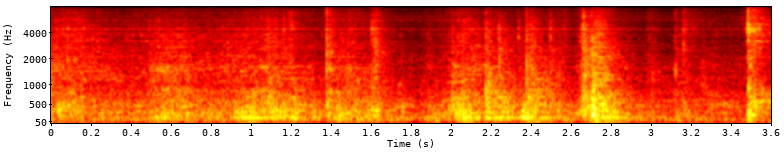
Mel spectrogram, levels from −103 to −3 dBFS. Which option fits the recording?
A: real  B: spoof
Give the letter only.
B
